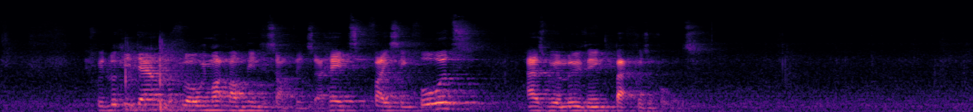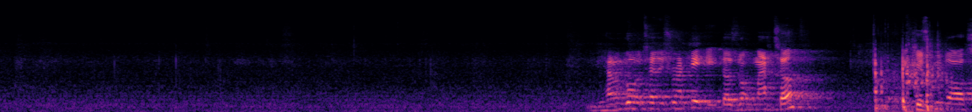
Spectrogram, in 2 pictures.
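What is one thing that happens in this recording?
A young man talks calmly to the listener in a large echoing hall.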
